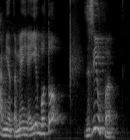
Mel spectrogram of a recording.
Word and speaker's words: Zilpa: Aí botou Zilpa, Zipar, é Zipa na pronúncia.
